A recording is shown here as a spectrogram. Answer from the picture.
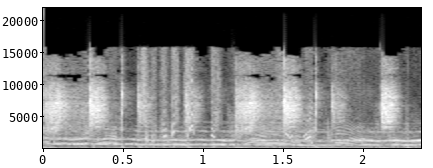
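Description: DJ turntable scratching, short swooping cuts over a hip hop beat with strong bass and a steady held tone.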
